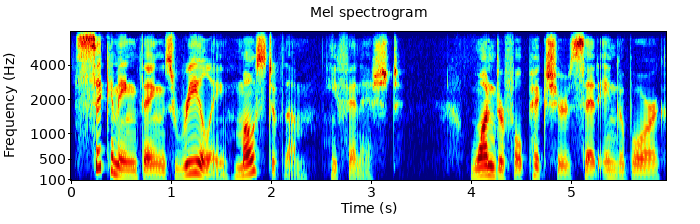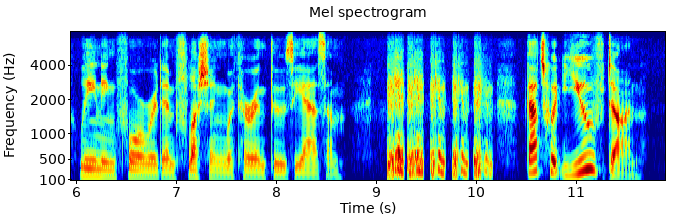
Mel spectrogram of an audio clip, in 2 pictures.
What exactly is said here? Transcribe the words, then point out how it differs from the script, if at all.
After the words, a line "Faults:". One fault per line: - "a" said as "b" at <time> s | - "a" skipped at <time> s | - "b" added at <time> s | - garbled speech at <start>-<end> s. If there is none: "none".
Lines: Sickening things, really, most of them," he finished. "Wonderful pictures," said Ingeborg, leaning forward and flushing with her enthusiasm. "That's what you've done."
Sickening things, really, most of them," he finished. "Wonderful pictures," said Ingeborg, leaning forward and flushing with her enthusiasm. "That's what you've done."
Faults:
none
